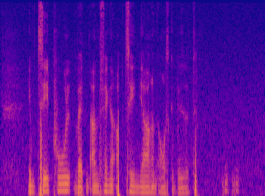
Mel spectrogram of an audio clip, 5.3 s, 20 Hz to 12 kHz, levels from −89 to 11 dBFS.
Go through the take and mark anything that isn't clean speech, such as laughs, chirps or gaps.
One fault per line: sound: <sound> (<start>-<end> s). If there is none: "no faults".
sound: laugh (4.4-4.8 s)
